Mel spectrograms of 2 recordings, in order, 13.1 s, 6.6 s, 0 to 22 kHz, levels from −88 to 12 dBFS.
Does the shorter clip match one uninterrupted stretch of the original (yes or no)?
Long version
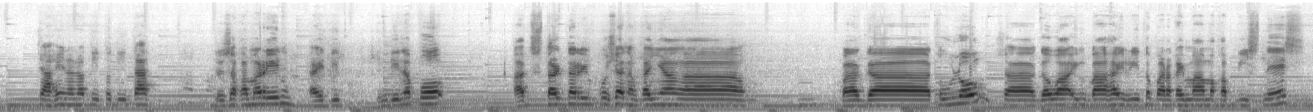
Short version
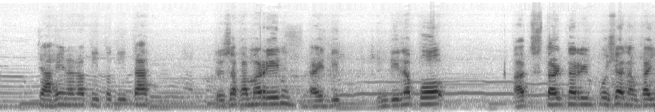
yes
